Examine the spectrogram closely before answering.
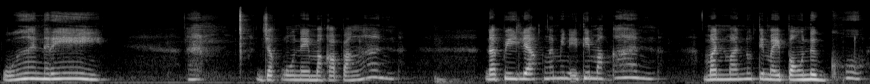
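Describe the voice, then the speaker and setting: A woman's voice: a little high, steady tone, slow, pauses often, a little mellow. A woman acting in a family drama as an anxious, pregnant young fiancée, plaintive and conversational. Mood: affectionate, weary.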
